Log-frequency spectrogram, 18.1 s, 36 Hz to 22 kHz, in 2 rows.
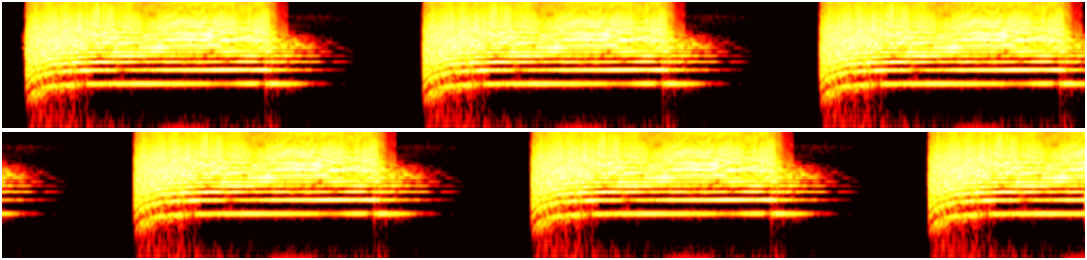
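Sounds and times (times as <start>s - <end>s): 
loud warning alarm: 0.2s - 18.0s.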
